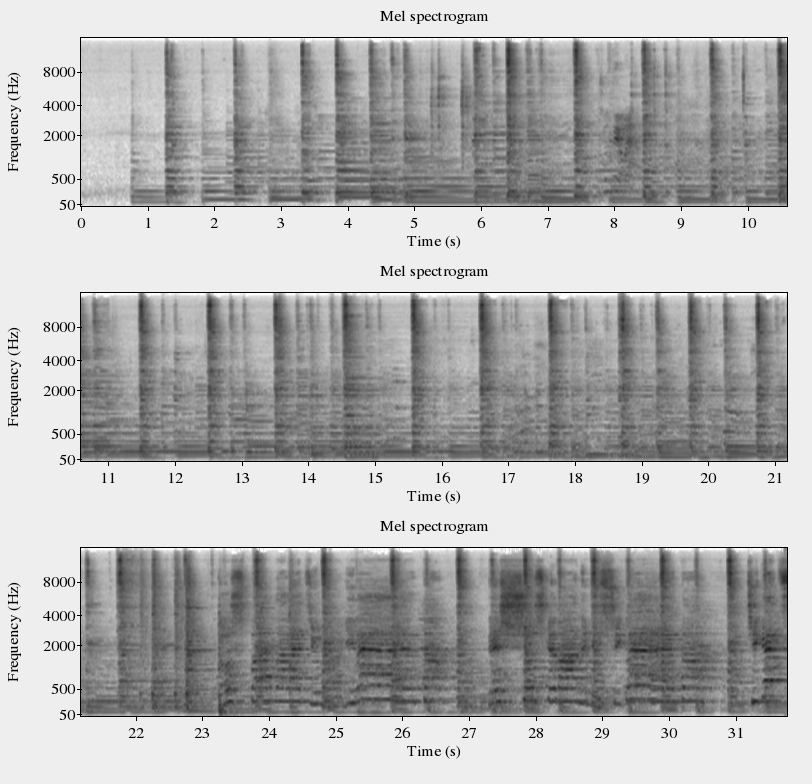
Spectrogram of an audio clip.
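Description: Live band striking up a children's song about a second in: acoustic guitar strumming and a drum kit keeping a steady beat of about two strokes a second, with a children's choir singing, fuller and louder in the last few seconds.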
